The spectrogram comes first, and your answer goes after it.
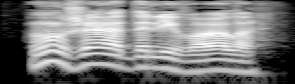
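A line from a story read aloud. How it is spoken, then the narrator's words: Sigh. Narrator (Russian): вздохнул я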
